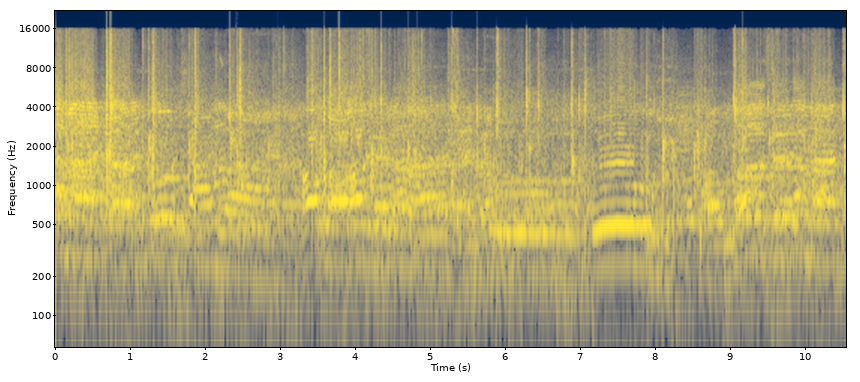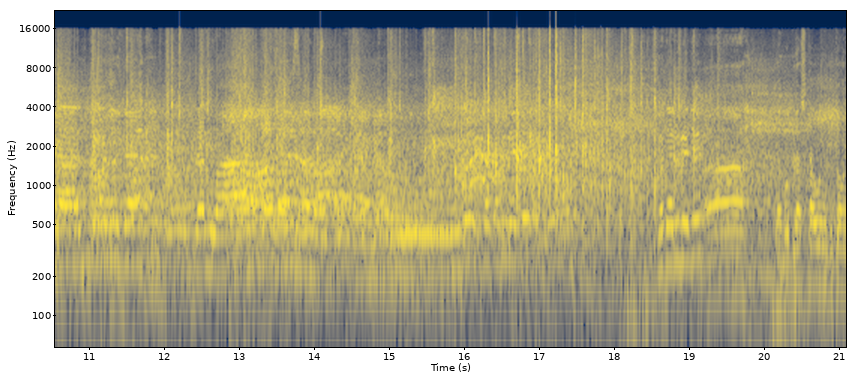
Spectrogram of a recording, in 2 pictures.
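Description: Several people clap their hands in rhythm.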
